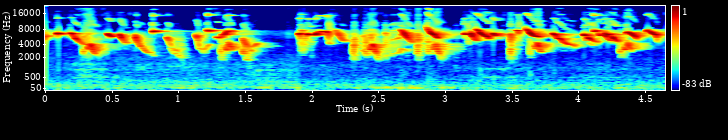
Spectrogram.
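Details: Loud, nearly unbroken song from an opaline saffron finch: rapid high chirps and slurred notes tumbling over one another, with two brief pauses.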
